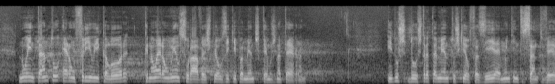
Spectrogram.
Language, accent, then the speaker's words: Portuguese; Portugal; trouxe logo 2, como um bom português, da mesma marca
